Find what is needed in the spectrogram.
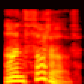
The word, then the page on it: unthought-of: British English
